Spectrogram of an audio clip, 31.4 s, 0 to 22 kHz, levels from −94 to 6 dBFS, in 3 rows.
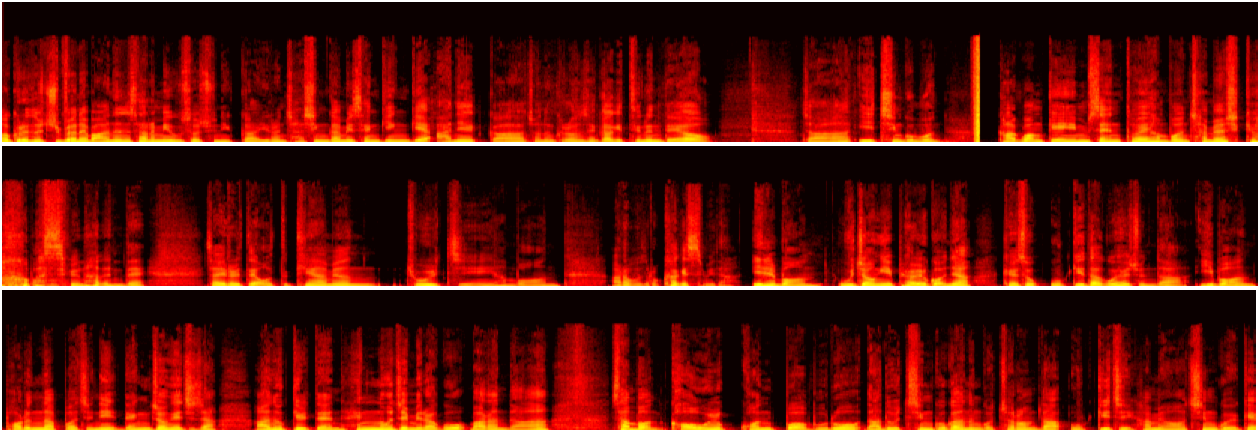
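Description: A speech recording suffers wireless microphone squelch dropout twice: the FM radio link fades, hiss swells, and the receiver's squelch mutes the output, leaving near silence. At 0.50 to 0.58 s the mute lasts about 9 ms; at 8.07 to 8.31 s, about 175 ms.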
